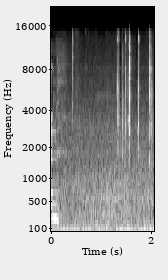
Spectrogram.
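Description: A few light metallic clicks in quick succession near the end, from a socket wrench being handled, over a low steady rumble.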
